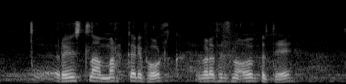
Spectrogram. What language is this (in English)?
Icelandic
